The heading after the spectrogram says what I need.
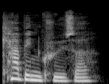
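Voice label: "cabin cruiser", British English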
